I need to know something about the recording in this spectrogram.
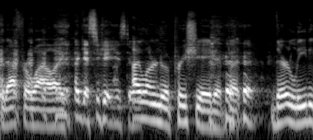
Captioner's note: laughs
